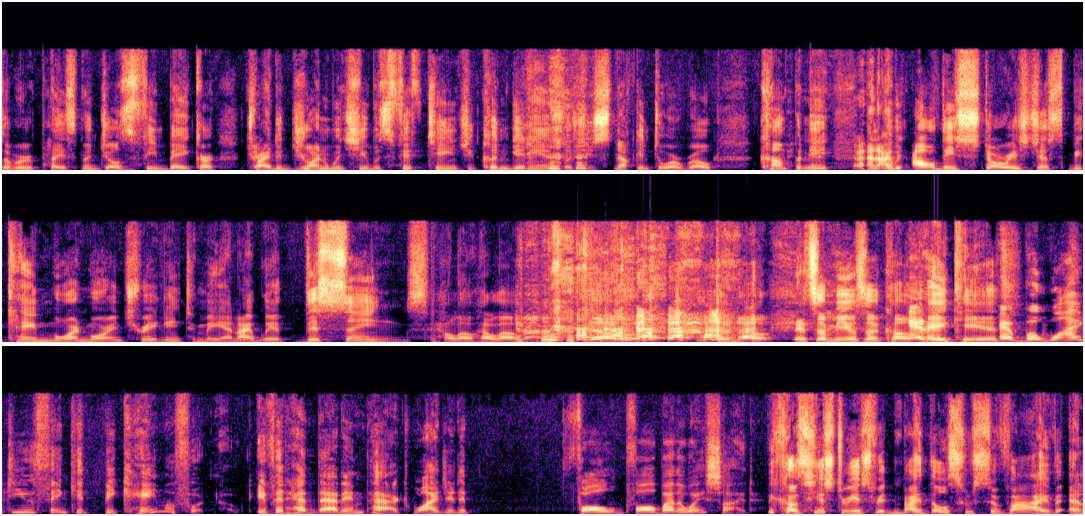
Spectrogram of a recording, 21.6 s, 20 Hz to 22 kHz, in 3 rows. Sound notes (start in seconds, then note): 10.6 laughter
